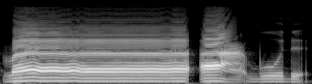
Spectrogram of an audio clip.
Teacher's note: sebagaimana tadi laah yaitu adanya Hamzah yang datang setelah huruf mad kita panjangkan untuk huruf Ma panjangnya empat harakat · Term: Mad Jaiz munfasil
